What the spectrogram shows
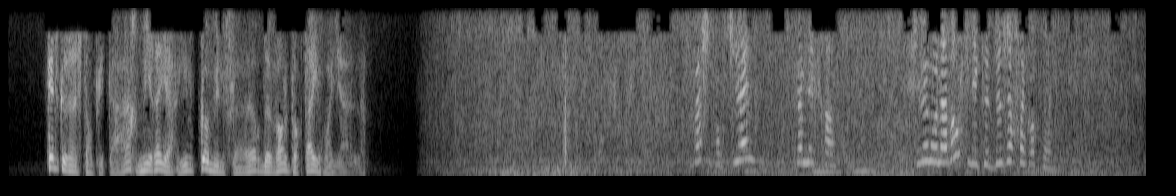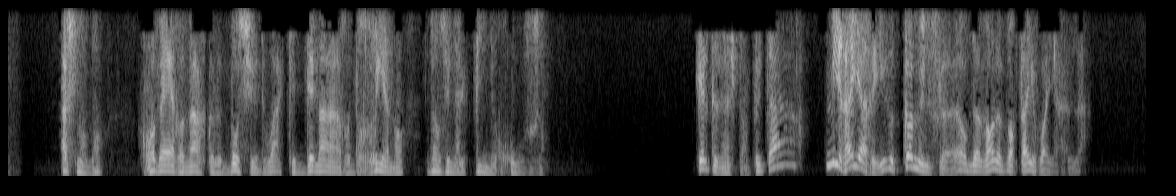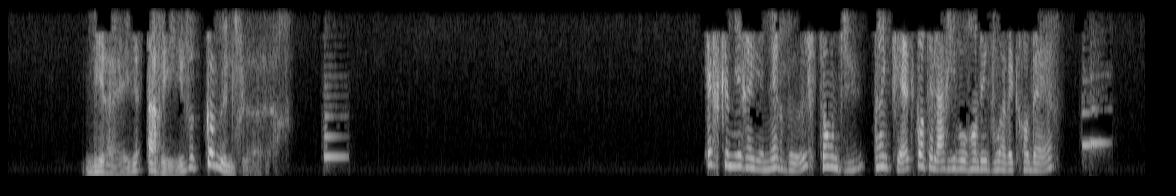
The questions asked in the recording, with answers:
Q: Est-ce que Mireille est nerveuse, tendue, inquiète quand elle arrive au rendez-vous avec Robert?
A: Non, elle arrive comme une fleur.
